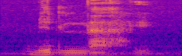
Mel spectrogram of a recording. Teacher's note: lamnya itu dibacanya adalah tarkik, yaitu tipis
